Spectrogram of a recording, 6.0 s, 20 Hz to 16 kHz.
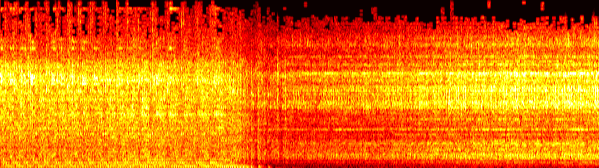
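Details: Homelite 330 two-stroke chainsaw, formerly trash-heap bound: screams at high revs, then drops cleanly to a steady, even idle; smooth and healthy.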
